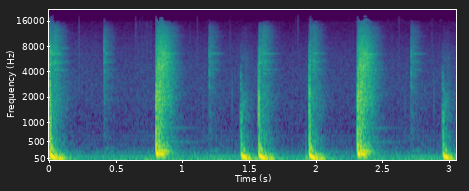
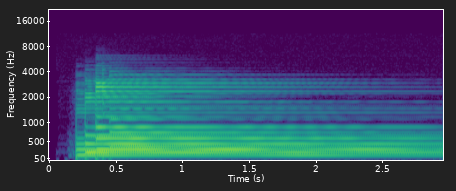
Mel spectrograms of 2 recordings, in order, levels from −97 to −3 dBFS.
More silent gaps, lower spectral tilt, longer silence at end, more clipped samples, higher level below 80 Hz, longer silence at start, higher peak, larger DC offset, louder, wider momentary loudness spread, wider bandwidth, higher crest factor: neither; second, -5.5 dB/octave vs -8.5 dB/octave; about the same, 0 s vs 0 s; neither; first, -22 dBFS vs -60 dBFS; second, 0 s vs 0.2 s; first, 0 dBFS vs -8 dBFS; neither; first, -15 LUFS vs -25 LUFS; first, 16 LU vs 9 LU; first, 15 kHz vs 6 kHz; about the same, 14 dB vs 16 dB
